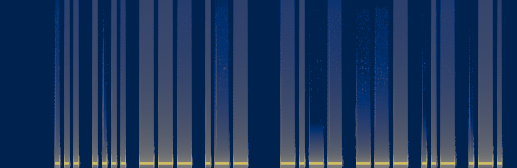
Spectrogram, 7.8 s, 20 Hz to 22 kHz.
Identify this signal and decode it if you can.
Morse code, heard as a keyed tone, about 17 wpm, 700 Hz. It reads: SHOW YOUR
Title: Sentences from Top 1400 Words 17wpm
